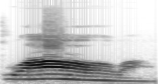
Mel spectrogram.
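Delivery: very slow, savouring wow; drawn-out wow. Real, not acted. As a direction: stretch the wow out in delight. Reacting to the aroma. (ਹੌਲੀ ਲੰਮਾ ਵਾਓ)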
